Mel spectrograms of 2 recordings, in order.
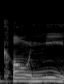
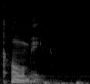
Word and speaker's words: Coney: Cony there we go I was saying it right the whole time Amy Cony not Comey Amy Cony Barrett is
